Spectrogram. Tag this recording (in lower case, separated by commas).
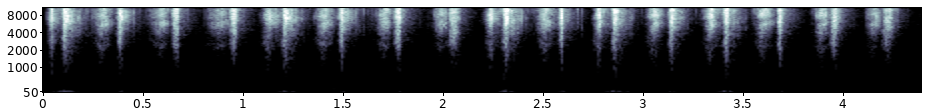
rattle (instrument), music, percussion, musical instrument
